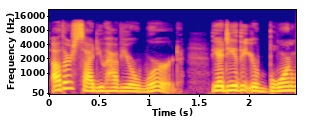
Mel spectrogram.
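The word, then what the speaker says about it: wyrd: The word is word. And yeah, it's pronounced exactly like weird.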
